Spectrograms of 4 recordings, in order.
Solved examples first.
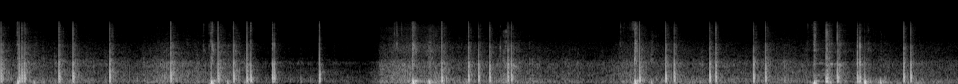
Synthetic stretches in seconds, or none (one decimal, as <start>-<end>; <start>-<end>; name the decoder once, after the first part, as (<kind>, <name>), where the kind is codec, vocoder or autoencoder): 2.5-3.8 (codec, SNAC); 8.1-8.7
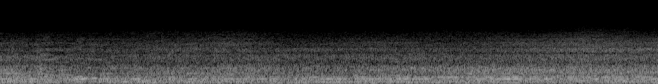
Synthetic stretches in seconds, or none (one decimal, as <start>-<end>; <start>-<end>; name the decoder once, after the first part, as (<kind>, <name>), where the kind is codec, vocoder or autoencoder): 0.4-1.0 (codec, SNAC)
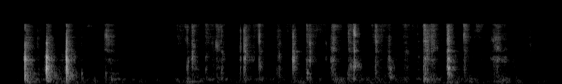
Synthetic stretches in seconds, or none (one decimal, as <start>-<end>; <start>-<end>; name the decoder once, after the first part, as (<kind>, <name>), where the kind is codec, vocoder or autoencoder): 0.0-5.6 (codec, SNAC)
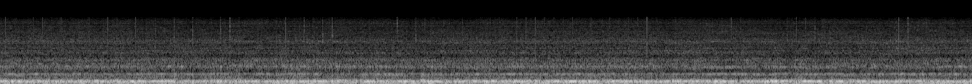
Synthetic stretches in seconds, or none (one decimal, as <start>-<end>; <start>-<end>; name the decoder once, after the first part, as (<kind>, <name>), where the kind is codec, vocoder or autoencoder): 1.4-5.0 (codec, SNAC); 6.6-9.7

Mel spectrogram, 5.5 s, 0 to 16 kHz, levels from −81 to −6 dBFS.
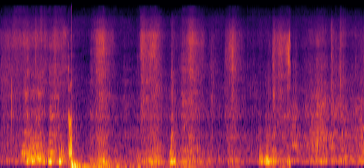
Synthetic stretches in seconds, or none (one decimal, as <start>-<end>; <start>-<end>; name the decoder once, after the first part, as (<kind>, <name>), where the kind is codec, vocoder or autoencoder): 0.0-5.5 (codec, SNAC)

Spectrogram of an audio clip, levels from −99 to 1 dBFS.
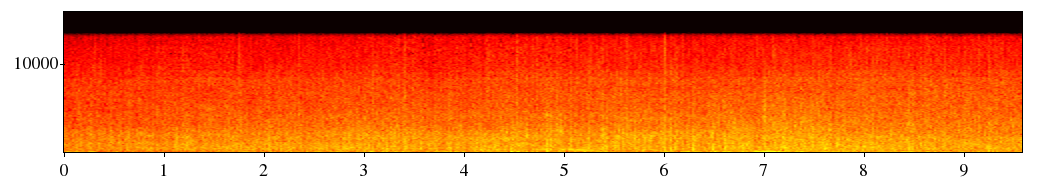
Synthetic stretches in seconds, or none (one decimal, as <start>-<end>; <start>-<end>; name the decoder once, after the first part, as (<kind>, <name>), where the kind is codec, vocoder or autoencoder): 0.8-1.7 (codec, SNAC); 3.2-5.1

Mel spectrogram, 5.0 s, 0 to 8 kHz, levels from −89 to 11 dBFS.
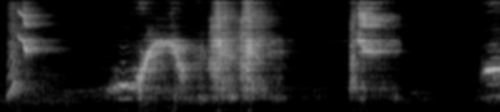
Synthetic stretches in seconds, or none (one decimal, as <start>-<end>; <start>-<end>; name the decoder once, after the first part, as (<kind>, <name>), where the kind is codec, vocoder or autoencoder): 1.0-4.0 (codec, SNAC)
